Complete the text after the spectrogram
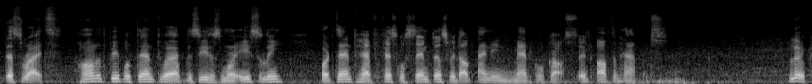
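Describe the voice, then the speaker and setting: Outdoors in an urban area, a minister streams live on his mobile phone, preaching earnestly and repetitively while speaking straight to his viewers. His first languages are Papiamento and Dutch, his voice is lowish with a darkish tone, and a little hiss or hum is audible.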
